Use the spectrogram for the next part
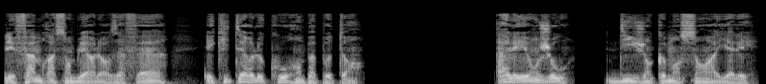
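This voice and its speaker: Brief: male audiobook narrator, calm and measured, very deep register, dry close-miked sound. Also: breathy edge, no echo. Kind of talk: scripted first-person narration.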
